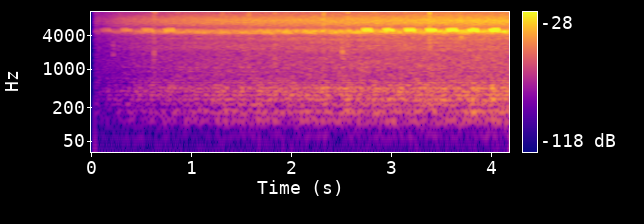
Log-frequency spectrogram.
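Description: Very faint crickets chirping in an even, pulsing trill, near silence, growing slightly louder toward the end.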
